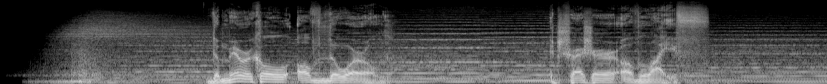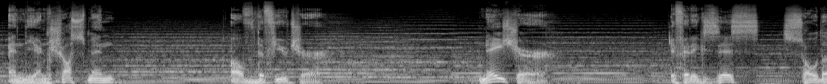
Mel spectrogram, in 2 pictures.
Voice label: corporate image film

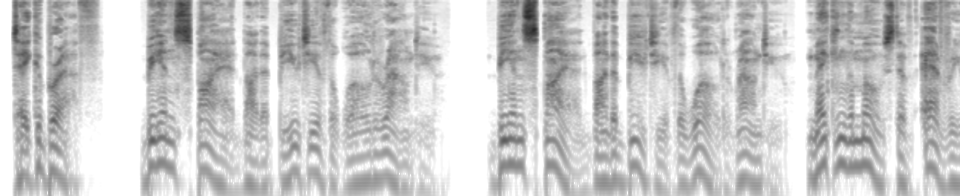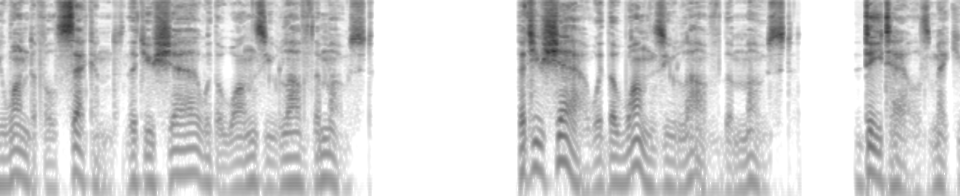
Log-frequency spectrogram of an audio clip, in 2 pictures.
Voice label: English Voice Over theatrical Epic

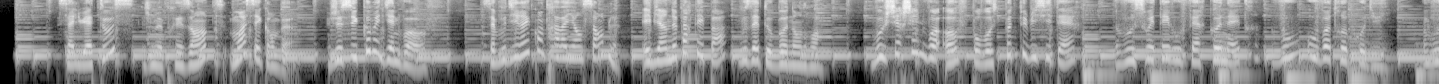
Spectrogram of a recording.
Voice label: French Voice Over

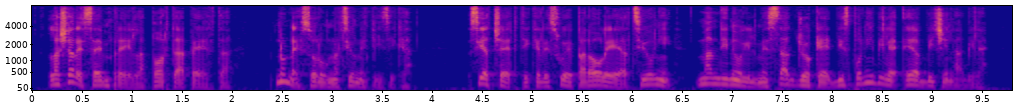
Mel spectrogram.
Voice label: narrator

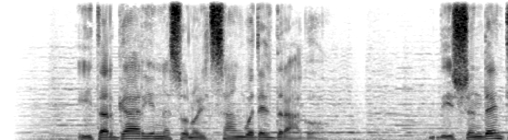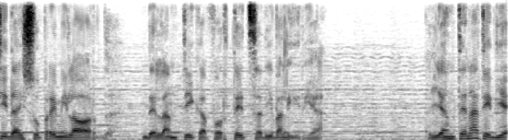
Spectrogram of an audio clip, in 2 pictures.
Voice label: Promo voiceover; Game of Thrones

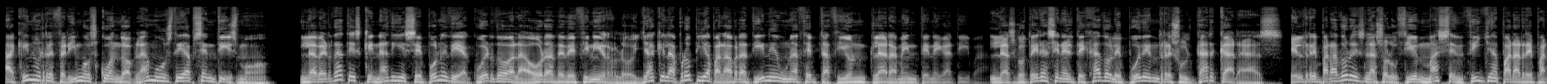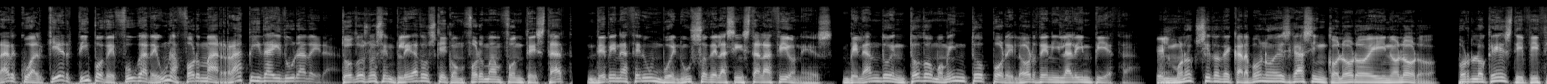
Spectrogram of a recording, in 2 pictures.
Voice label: Spanish Voice Over Different Records

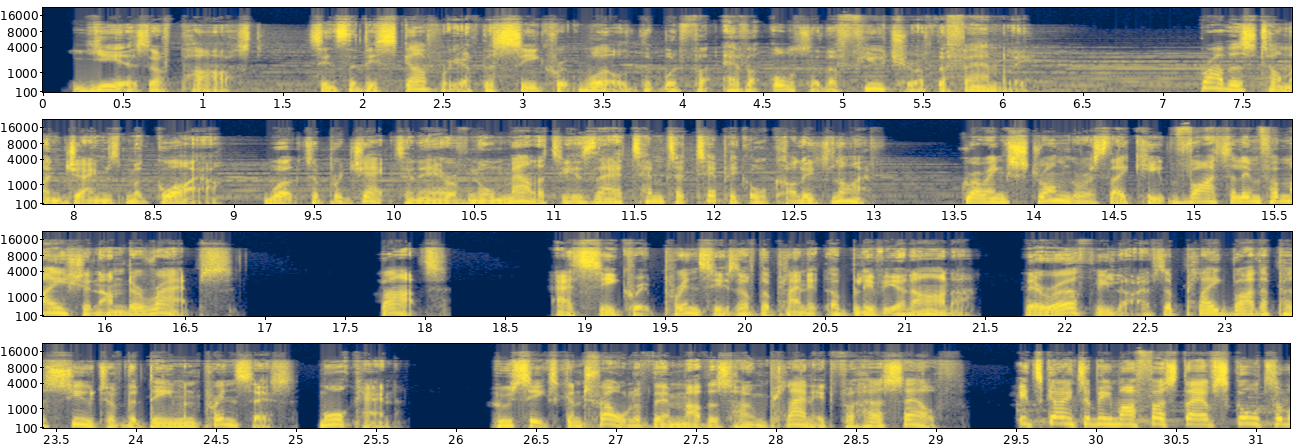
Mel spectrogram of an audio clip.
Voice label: Male British Audio Book

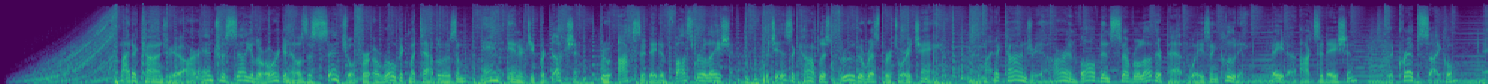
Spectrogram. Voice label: English Voiceover

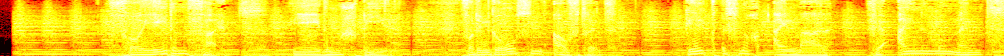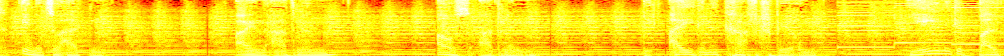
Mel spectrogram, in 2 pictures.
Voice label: Strong Powerful

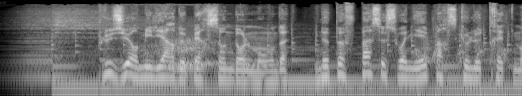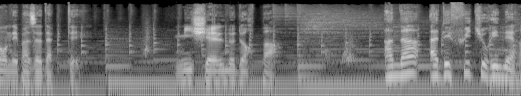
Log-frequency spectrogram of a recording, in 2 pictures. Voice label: french voice over brisk cheerful

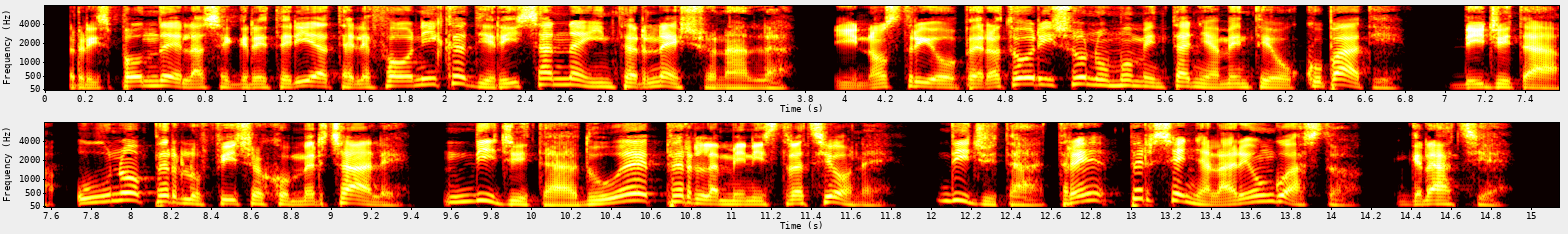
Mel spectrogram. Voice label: telephone switchboar

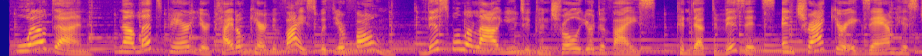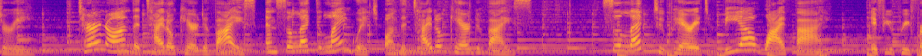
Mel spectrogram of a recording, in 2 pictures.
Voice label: English Voice Over

